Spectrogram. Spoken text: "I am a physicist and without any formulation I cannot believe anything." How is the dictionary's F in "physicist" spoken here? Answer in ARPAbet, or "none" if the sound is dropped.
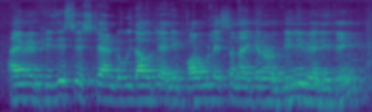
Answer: P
